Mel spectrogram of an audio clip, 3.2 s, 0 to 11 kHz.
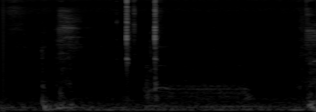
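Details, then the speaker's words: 2018 KIA Optima (JF), caliper-type electric parking brake released via scan tool over OBD2 before rear brake pad replacement; short mid-pitched actuator motor whine of about a second, then clean stop, normal EPB release. "okay the parking brake is already released I released the parking brake right now now"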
